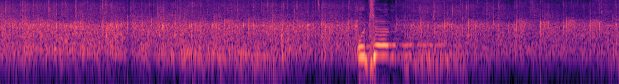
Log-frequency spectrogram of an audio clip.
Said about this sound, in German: Wenn du dich jetzt wieder setzt, bekommst du einen riesigen Applaus.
